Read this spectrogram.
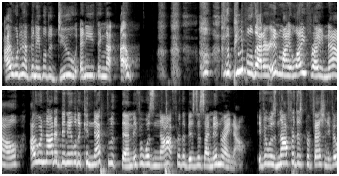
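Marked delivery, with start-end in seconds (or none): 2.9-6.6 tearful. Real, not acted. Emotional about people in her life.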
